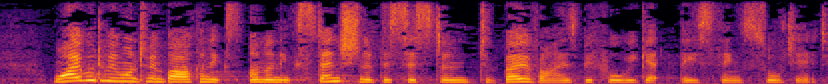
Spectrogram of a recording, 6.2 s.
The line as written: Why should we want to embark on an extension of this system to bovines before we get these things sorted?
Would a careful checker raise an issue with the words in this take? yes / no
yes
